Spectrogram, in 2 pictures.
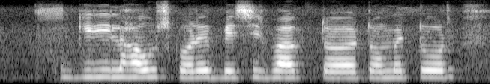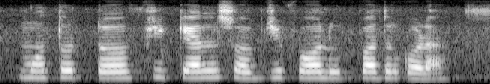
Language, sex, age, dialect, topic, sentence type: Bengali, female, <18, Jharkhandi, agriculture, statement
